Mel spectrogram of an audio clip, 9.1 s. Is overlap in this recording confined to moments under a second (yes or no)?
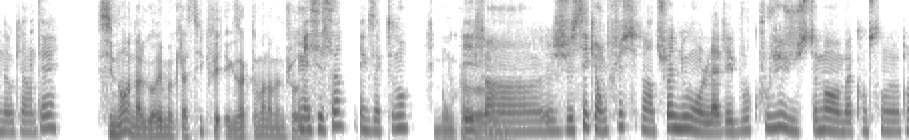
yes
